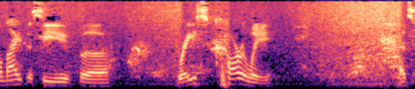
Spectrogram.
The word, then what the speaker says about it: Carle: So the last name is spelled C-A-R-L-E, but it's pronounced Carley.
